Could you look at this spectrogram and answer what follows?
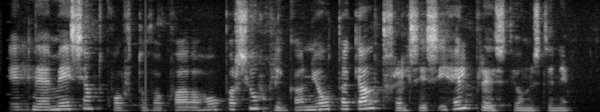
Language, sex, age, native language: Icelandic, female, 40-49, Icelandic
